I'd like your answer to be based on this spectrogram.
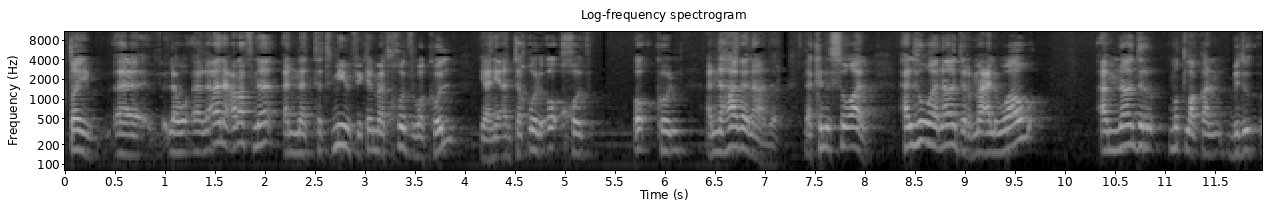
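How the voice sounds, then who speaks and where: Patient male teacher giving a grammar lecture. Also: fairly high pitch. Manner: patient explainer who asks rhetorical check questions; repeats and restarts words while thinking aloud. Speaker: teacher of Arabic morphology. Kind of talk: classroom lecture explaining a didactic poem.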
